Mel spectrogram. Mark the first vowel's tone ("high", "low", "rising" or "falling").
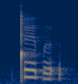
high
